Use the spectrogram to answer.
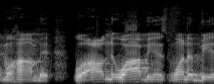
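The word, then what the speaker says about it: Nuwaubian: Or you could say Nuwapian, but it's the same word, right? And he also said it's Nuwapu back in Nuwapo, he said it different ways. But in the Constitution, it's spelled with a B, so that's what I go with.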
